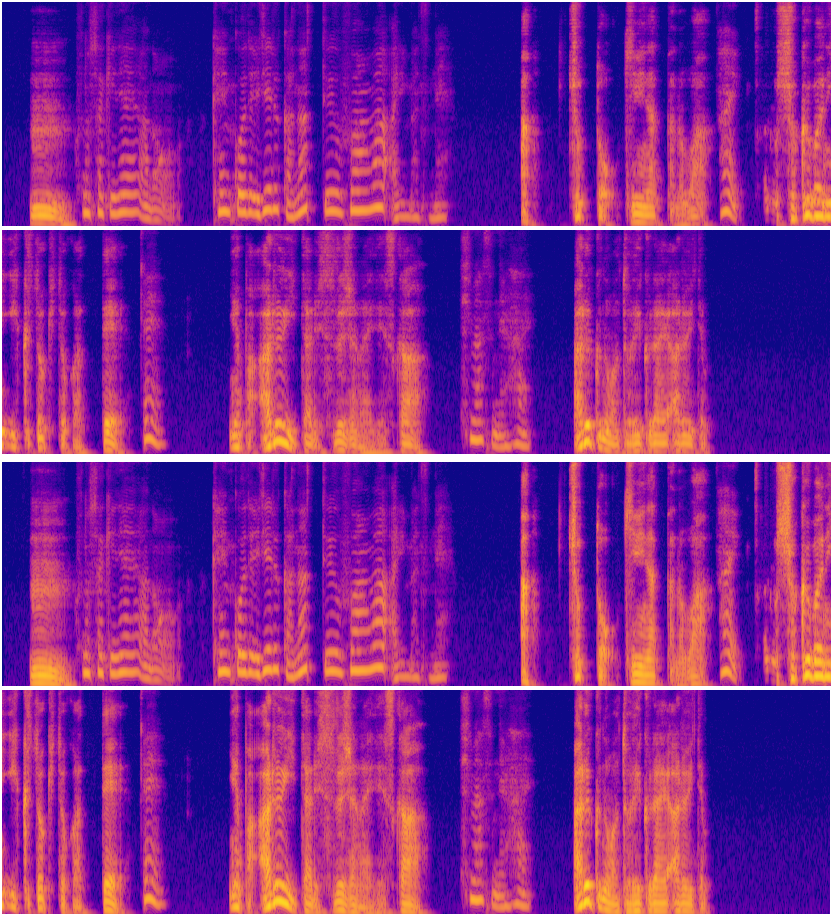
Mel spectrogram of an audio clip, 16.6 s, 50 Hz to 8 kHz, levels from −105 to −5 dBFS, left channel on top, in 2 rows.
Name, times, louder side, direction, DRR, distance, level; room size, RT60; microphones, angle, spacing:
voice 1, 0.3-0.7 5.2-5.3 5.7-7.0 7.7-9.5 10.6-12.5 14.0-15.3, right 4 dB, 75° right, 0.6 m, -24 dB
voice 2, 0.8-1.7 2.1-4.5 7.2-7.4 9.7-9.9 12.9-13.6, right 2 dB, 20° right, 0.4 m, -32 dB
2.8 x 2.1 x 3.4 m
head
